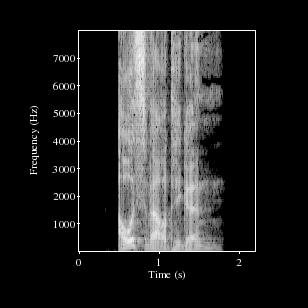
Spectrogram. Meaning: inflection of auswärtig: 1. strong genitive masculine/neuter singular 2. weak/mixed genitive/dative all-gender singular 3. strong/weak/mixed accusative masculine singular 4. strong dative plural
- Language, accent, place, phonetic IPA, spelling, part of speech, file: German, Germany, Berlin, [ˈaʊ̯sˌvɛʁtɪɡn̩], auswärtigen, adjective, De-auswärtigen.ogg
